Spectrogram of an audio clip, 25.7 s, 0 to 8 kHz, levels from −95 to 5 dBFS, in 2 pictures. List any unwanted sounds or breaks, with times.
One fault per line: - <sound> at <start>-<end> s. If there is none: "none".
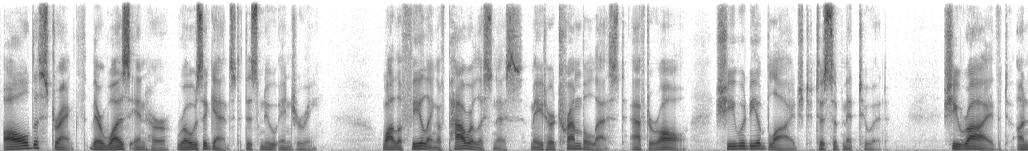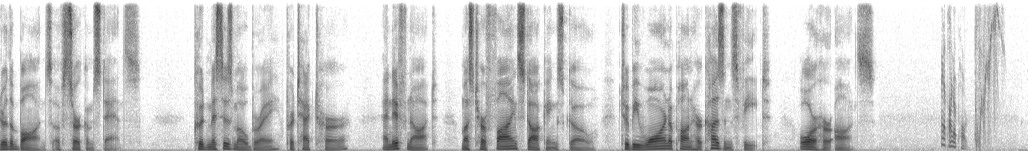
- chirp at 24.6-25.4 s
